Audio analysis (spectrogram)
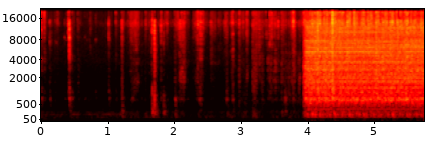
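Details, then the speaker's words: Sewing machine stitching through thick foam and fabric layers for a soft journal cover: quiet ticking, then stitching with a thin squeal riding on its rattle. It squeaks under the heavy load. "you can hear it squeaking because my sewing machine doesn't like it"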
